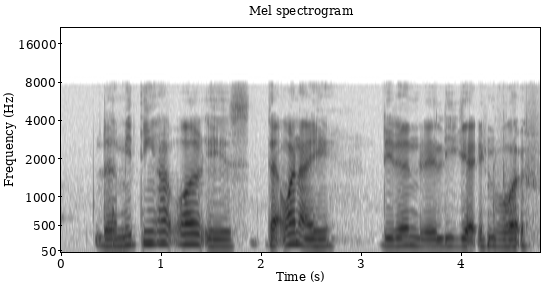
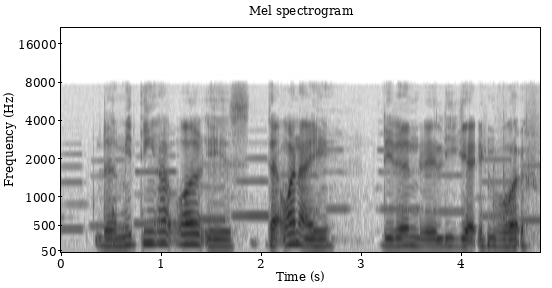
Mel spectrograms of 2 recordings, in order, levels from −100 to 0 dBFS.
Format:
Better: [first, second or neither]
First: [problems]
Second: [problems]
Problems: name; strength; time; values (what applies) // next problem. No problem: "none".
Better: first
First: none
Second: background sound (Wind instrument, woodwind instrument); 17 dB below the speech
